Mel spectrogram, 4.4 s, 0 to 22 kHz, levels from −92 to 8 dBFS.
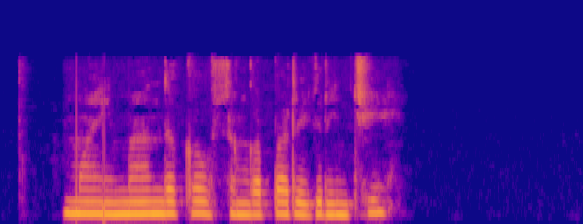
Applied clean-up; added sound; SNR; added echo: none; none; none; none.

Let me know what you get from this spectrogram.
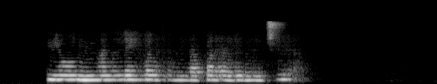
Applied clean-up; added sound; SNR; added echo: neural mask model DeepFilterNet 3.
